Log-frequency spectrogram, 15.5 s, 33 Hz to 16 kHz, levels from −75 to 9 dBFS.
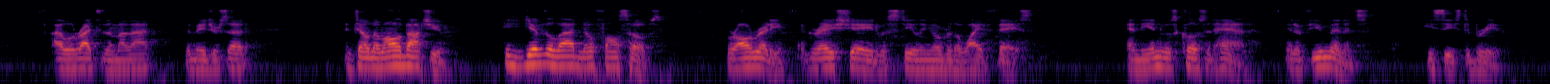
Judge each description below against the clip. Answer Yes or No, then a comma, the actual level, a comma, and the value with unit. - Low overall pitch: Yes, low, 110 Hz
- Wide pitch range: No, average, 3.2 semitones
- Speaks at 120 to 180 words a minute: No, average, 195 wpm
